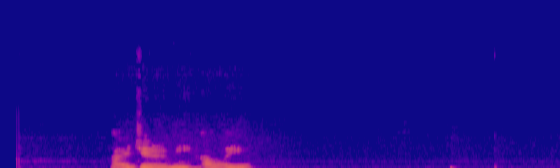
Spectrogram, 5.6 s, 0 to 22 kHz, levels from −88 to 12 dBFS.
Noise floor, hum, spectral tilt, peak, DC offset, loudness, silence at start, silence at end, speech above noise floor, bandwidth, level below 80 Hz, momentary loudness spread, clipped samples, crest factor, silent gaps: -76 dBFS; none; -7.5 dB/octave; -14 dBFS; under 0.1%; -33 LUFS; 1.1 s; 1.05 s; 44 dB; 10 kHz; -74 dBFS; 8 LU; under 0.1%; 24 dB; none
